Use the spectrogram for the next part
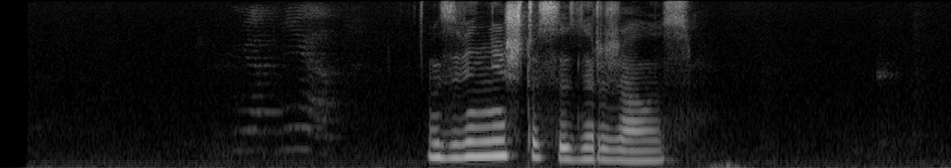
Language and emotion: Russian, neutral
